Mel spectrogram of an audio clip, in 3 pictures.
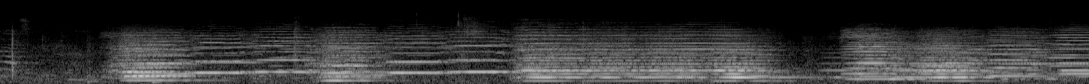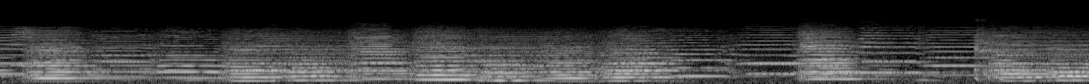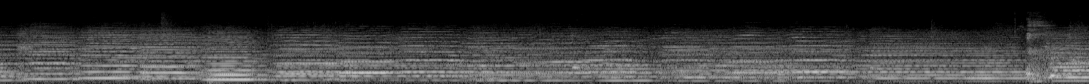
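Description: Student string orchestra of violins and cellos playing an original Celtic-style dance in E Dorian mode. The music starts about a second in and moves in phrases, with brief breaks between them twice.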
